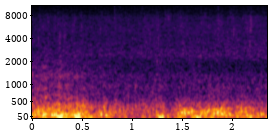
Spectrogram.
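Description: A thunderstorm rumbles low and steady while rain pours down continuously, a dense wash of sound with no voices.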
